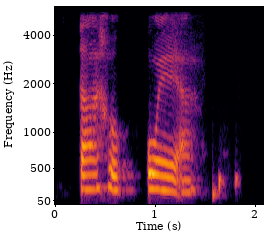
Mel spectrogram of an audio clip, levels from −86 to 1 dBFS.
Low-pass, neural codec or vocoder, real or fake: 5.4 kHz; codec, 16 kHz, 2 kbps, X-Codec, HuBERT features, trained on general audio; fake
